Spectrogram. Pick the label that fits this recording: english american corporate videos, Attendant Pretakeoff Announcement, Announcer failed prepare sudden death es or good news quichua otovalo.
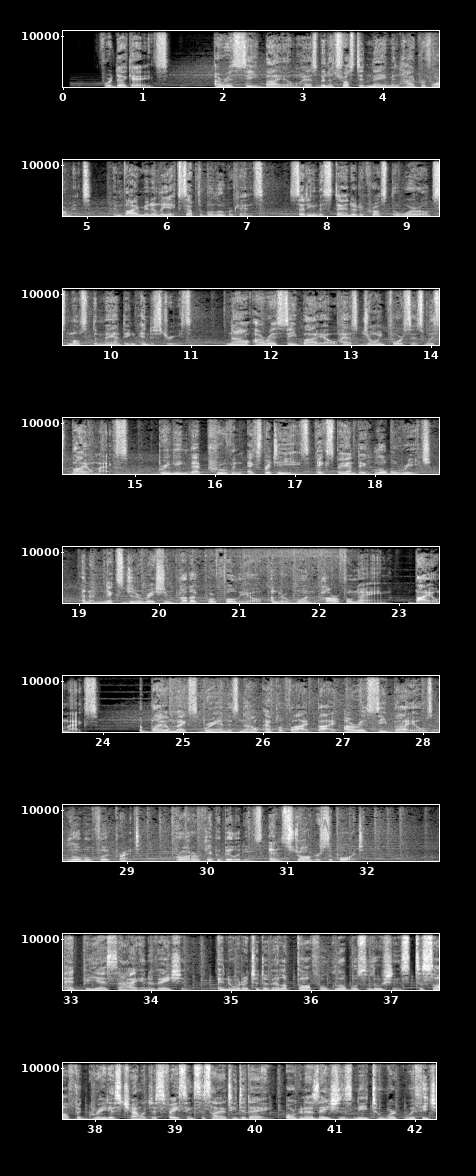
english american corporate videos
